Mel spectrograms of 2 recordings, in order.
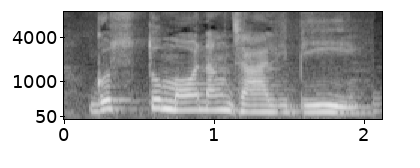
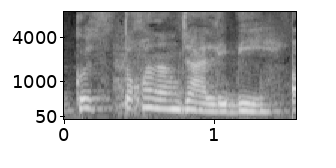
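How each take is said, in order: First: Mabagal na "gusto mo ng Jollibee"; isa-isang bigkasin para matuto; slow coaching. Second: Said in the usual way. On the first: Shown as a demonstration. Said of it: "Sabihin mo kay Mama". (mabagal na pagtuturo) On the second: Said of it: "wag mo lalagyan ng daw".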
